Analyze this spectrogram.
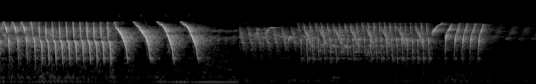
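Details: Canary song meant to provoke rival birds: a fast buzzy high rattle, a few loud downward-sweeping whistles, a brief pause, then a long dense trill ending in quick sweeps; faint low hum early on.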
